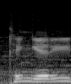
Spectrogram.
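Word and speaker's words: Þingeyri: थिंगयरी, जिसकी स्पेलिंग पिंगयरी होती है, पी अगर आप उसको इंग्लिश में पढ़ें तो पी, मगर जिसका थ प्रोनाउंसिएशन होता है।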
